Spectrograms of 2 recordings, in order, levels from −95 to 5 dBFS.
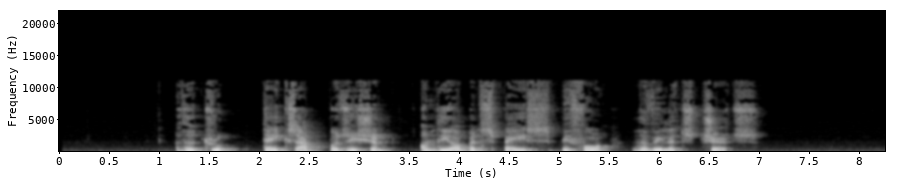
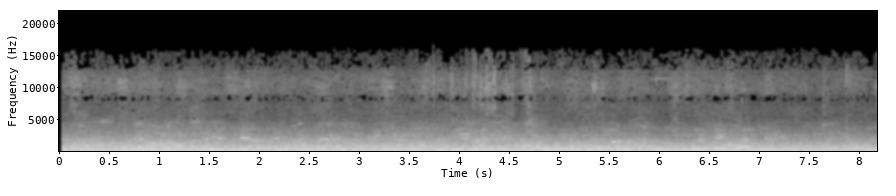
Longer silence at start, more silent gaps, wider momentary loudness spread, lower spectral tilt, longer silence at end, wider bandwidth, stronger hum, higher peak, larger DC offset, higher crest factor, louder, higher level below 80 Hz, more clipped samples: first, 1.15 s vs 0.05 s; neither; first, 12 LU vs 2 LU; about the same, -6 dB/octave vs -6 dB/octave; first, 1.3 s vs 0 s; second, 11.5 kHz vs 16.5 kHz; neither; about the same, -4 dBFS vs -2 dBFS; neither; first, 18 dB vs 12 dB; second, -21 LUFS vs -13 LUFS; second, -56 dBFS vs -30 dBFS; neither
